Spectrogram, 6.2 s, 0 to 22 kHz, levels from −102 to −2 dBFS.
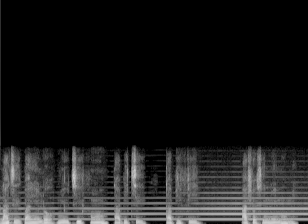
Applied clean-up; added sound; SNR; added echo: none; Trumpet; 10 dB; none.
